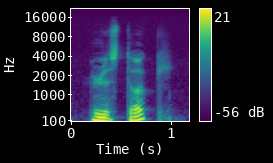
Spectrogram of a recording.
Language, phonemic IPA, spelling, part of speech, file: French, /stɔk/, stock, noun, Fr-stock.ogg
- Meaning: 1. stock, goods in supply 2. stock, a reserve (generally) 3. Supply of (wild) fish available for commerce, stock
